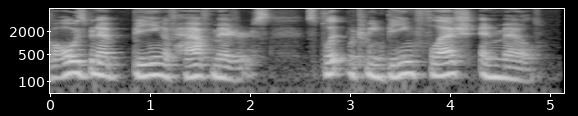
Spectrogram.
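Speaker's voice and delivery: plain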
